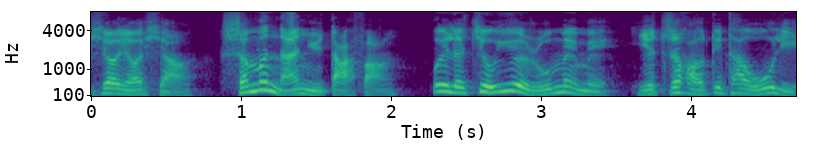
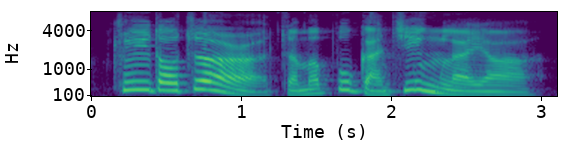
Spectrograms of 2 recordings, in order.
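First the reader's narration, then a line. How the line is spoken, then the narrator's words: Laughing. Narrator (Chinese): 姬三娘却笑道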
